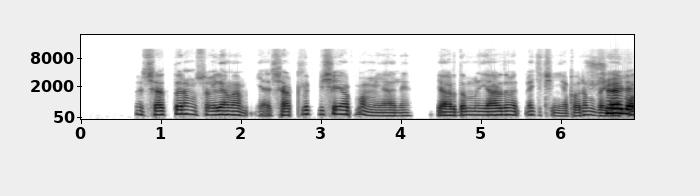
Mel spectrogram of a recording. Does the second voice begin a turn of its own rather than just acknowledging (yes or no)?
no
